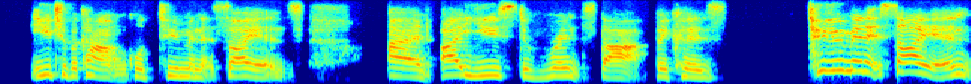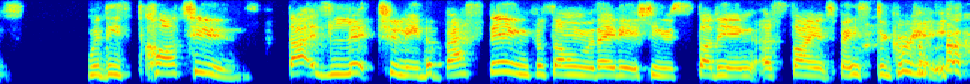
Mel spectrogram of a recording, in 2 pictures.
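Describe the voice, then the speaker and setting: An animated speaker with a London accent and lively intonation keeps a very even loudness, recorded dry and close with no echo against a quiet background. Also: woman, high pitch for a woman, moderate pace. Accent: London-area English. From southern England, Watford near London. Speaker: mental health pharmacist. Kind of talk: podcast interview.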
